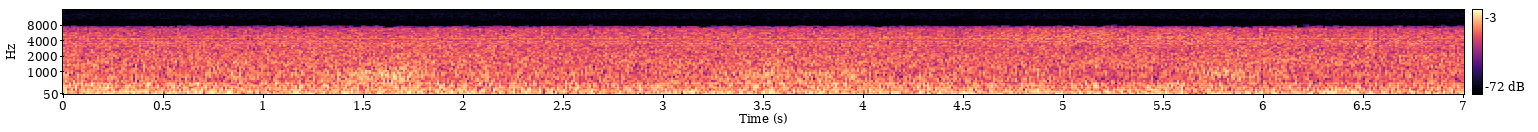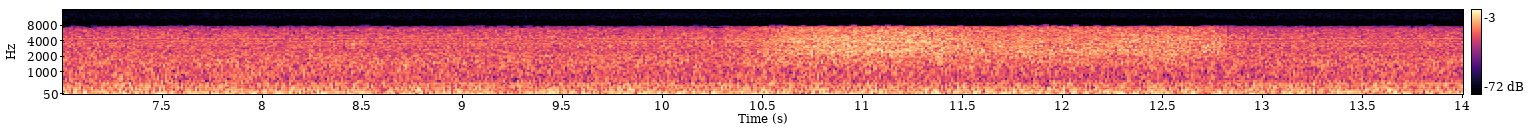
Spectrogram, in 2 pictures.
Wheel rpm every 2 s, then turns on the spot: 0, 0, 0, 0, 0, 0, 0.
none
